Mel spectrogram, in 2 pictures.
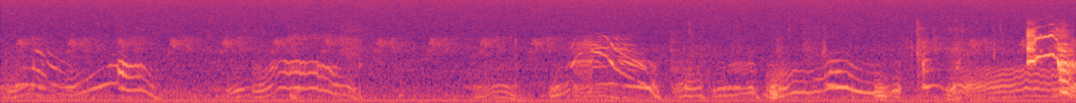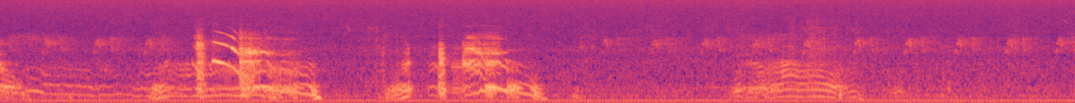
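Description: Lion cubs calling: a series of about a dozen short, cat-like cries that rise and fall in pitch, coming closer together and louder in the middle of the stretch.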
